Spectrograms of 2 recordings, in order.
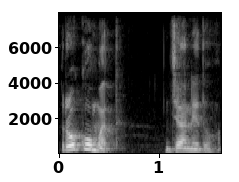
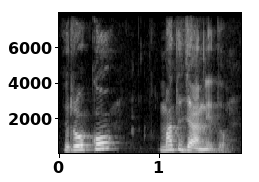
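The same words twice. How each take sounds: First: रोको मत together, a gap, then जाने दो much lower; pause after मत. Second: रोको raised, a clear gap, then मत जाने दो falling; "रोको", beat, "मत जाने दो" in one phrase; pause after रोको. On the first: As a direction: attach मत to रोको, stop, then let जाने दो drop. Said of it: "लेकिन तीसरे वाक्य में". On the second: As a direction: stop after रोको and run मत जाने दो together. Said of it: "दूसरे वाक्य में क्या कहा गया है". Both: Shown as a demonstration.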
